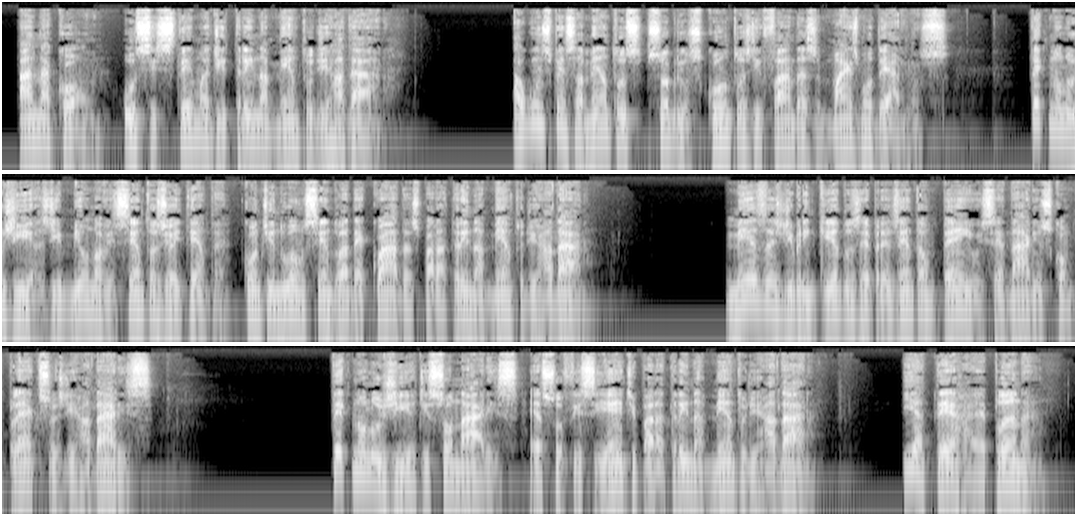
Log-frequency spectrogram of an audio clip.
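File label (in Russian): голоса, Brazilian Portuguese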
